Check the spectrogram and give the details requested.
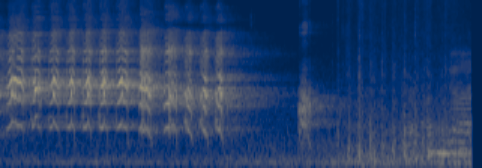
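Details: Kookaburra giving a fast, cackling series of loud repeated notes for roughly two and a half seconds that fade away, then a sharp knock and rustling handling noise.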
